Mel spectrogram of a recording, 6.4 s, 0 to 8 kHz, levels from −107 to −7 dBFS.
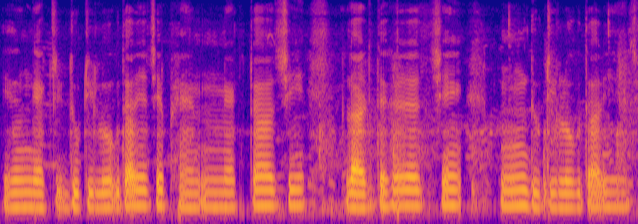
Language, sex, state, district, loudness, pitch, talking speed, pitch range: Bengali, male, West Bengal, Paschim Medinipur, -31 LUFS, 150 Hz, 160 wpm, 145-165 Hz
